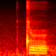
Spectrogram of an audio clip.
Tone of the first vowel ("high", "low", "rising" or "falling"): low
